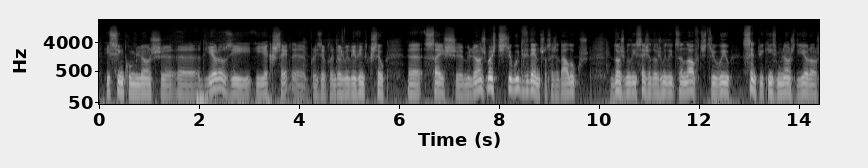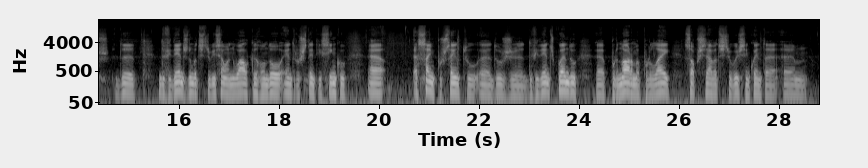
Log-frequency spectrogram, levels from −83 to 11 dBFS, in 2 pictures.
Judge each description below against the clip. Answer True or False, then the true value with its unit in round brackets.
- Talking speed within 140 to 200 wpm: False (125 wpm)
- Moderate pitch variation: False (2.2 semitones)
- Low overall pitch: True (105 Hz)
